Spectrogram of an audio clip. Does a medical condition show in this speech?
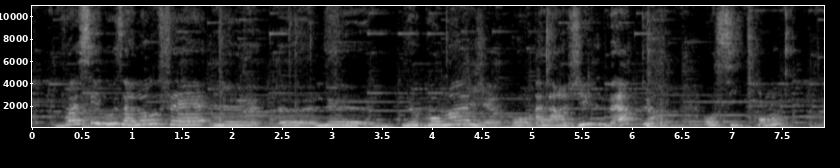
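No.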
